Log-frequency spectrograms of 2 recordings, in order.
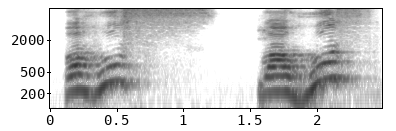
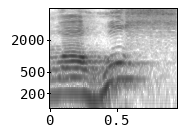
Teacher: সিনের আওয়াজটা হলো পাতলা আর সদের আওয়াজটা হলো কি মোটা তো আমরা ওই মোটা আওয়াজ দিয়ে পড়বো সদের মোটা আওয়াজ দিয়ে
